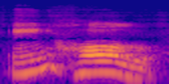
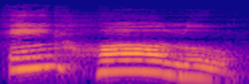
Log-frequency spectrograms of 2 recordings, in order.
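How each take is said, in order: First: Said in the usual way. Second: Enrolo drawn out slowly, syllable by syllable; slow syllable stress. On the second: Shown as a demonstration. Teacher dictating a word to pupils, slow and drawn out. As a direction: stretch out enrolo slowly so the kids hear each syllable. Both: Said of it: "que é a palavra".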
